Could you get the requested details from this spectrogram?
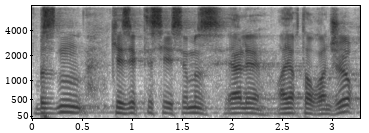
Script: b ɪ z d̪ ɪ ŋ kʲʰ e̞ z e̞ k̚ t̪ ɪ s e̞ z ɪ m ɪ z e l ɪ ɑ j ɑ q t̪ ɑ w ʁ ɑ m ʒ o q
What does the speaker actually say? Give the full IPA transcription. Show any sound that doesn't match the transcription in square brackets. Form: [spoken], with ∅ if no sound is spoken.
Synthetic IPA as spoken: b ɪ z d̪ ɪ ŋ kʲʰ e̞ z e̞ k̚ t̪ ɪ s e̞ [s] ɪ m ɪ z [æ] l ɪ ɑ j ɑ q t̪ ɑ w ʁ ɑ [n] ʒ o q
